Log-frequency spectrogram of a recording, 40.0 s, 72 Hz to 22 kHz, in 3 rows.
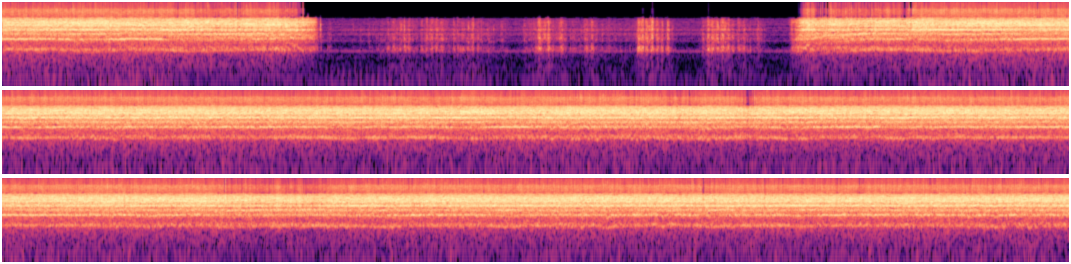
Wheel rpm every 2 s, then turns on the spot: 220, 150, 10, 20, 30, 200, 220, 230, 230, 230, 230, 230, 230, 230, 230, 220, 230, 230, 230, 230.
4-8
